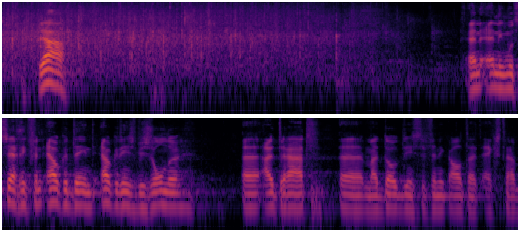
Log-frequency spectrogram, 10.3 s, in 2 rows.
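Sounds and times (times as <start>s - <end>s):
audience applause: 0.0s - 4.0s
speech: 0.4s - 0.8s, 4.7s - 10.3s.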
